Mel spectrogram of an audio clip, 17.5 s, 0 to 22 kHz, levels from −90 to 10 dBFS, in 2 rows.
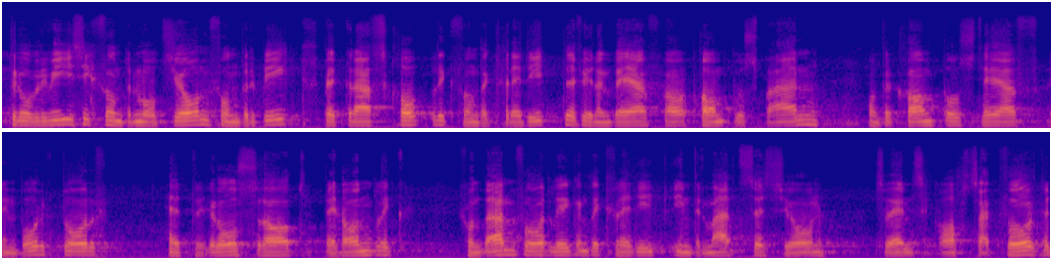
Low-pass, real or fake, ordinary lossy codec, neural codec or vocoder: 14.4 kHz; fake; none; codec, 32 kHz, 1.9 kbps, SNAC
